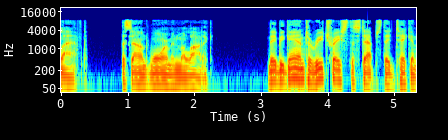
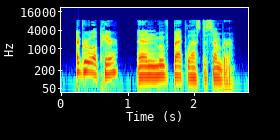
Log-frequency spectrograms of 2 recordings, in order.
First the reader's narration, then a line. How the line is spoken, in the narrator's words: she answered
